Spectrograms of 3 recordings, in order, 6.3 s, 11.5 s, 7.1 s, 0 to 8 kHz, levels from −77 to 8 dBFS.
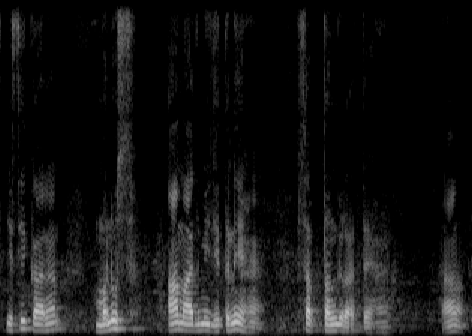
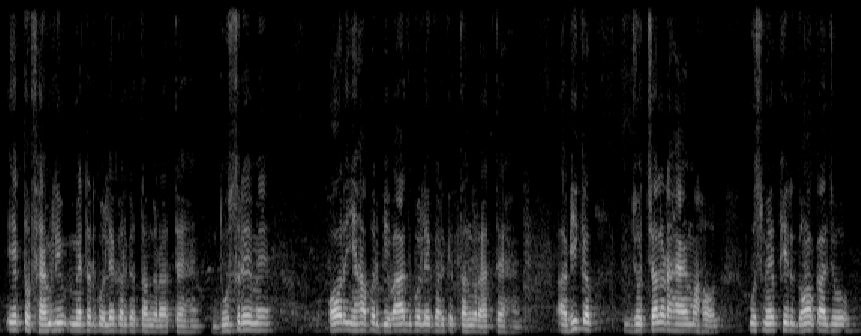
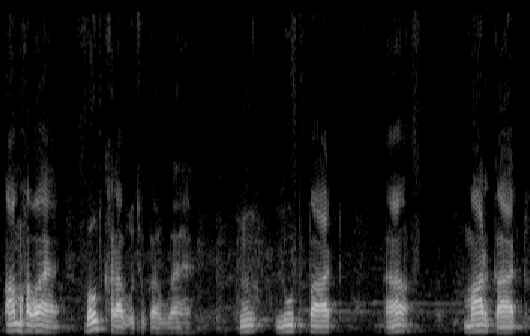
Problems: constant background noise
